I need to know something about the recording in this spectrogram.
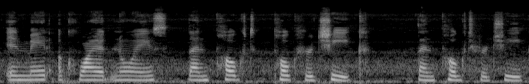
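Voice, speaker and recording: A woman reads out a homemade story at a slow pace. She is halting and repeats phrases as she goes, and the recording has background noise. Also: medium pitch, little pitch movement, rough recording. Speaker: narrator of a fan dub story. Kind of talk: amateur story narration.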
